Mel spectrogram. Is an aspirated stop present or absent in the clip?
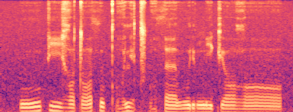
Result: absent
